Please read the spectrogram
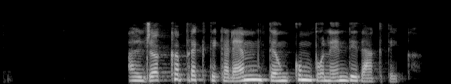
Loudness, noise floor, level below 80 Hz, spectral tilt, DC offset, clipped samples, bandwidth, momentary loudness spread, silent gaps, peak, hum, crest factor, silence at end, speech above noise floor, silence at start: -17 LUFS; under -90 dBFS; -54 dBFS; -6 dB/octave; under 0.1%; under 0.1%; 7.6 kHz; 12 LU; none; -2 dBFS; none; 16 dB; 0.55 s; over 73 dB; 1.3 s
